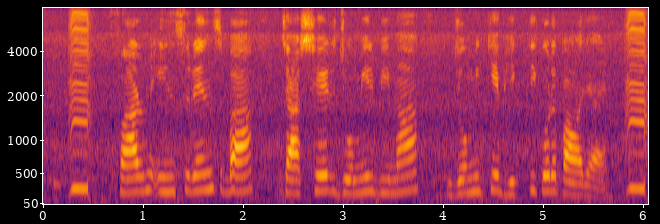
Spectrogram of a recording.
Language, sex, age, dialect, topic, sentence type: Bengali, male, 41-45, Standard Colloquial, agriculture, statement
